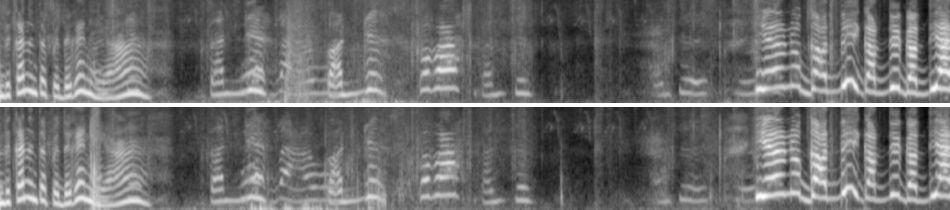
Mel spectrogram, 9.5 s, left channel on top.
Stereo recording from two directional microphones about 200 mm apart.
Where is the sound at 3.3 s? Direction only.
30° left (ahead or behind).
